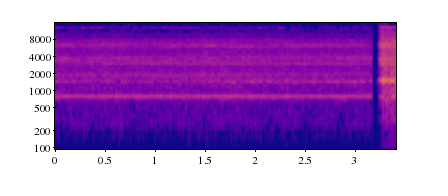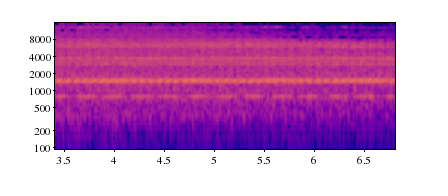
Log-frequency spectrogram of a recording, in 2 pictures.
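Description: CH-47 Chinook's twin turboshaft engines and rotors running, heard from inside the helicopter cabin as a steady high whine over a rushing noise. About three seconds in it cuts to a much louder whine.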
